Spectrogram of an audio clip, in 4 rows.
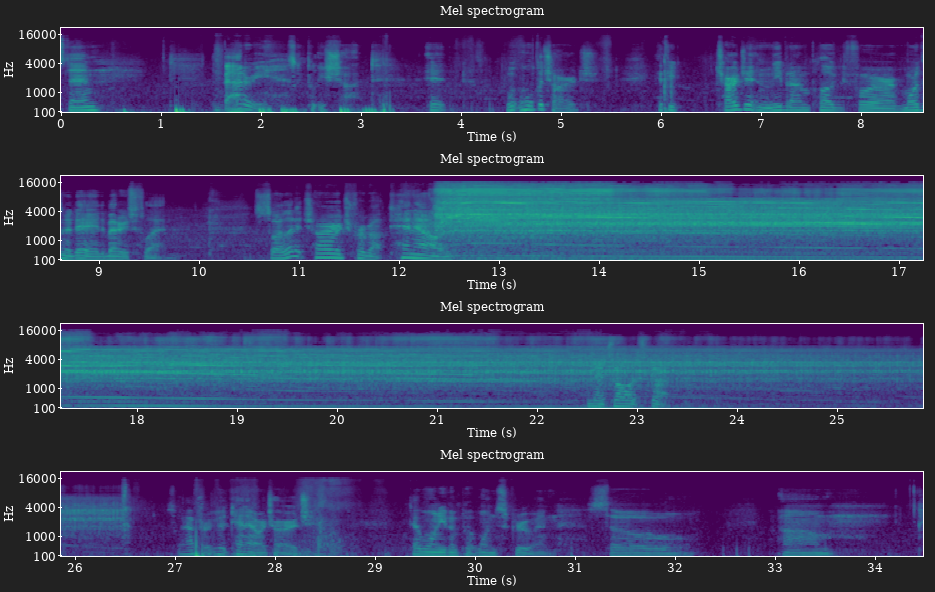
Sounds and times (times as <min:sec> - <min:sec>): Power tool: 0:12.3 - 0:26.6.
